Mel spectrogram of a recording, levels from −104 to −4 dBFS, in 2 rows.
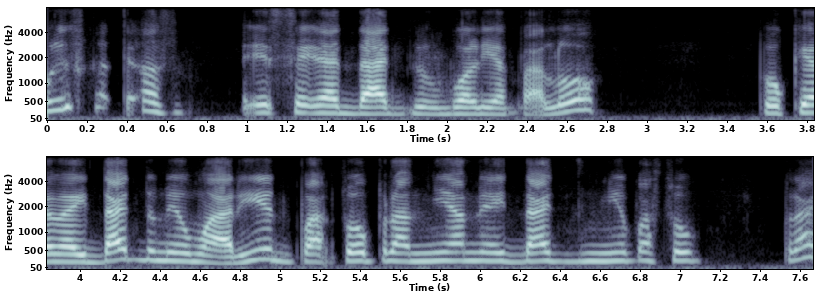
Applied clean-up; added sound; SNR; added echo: neural diffusion model UNIVERSE++.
